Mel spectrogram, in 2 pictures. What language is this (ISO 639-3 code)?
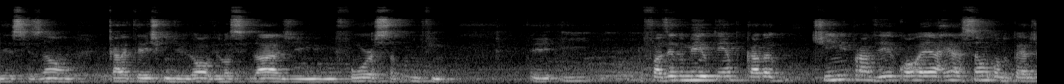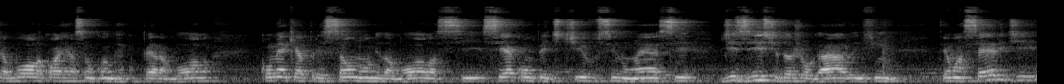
por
